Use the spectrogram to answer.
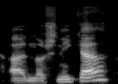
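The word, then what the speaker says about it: Nočnika: Nika is fine if you have trouble pronouncing Noshnika. As a guidepost, the hashek here in Noshnika is pronounced like the CH in chocolate.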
